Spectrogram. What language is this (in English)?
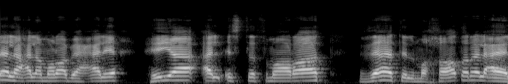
Arabic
